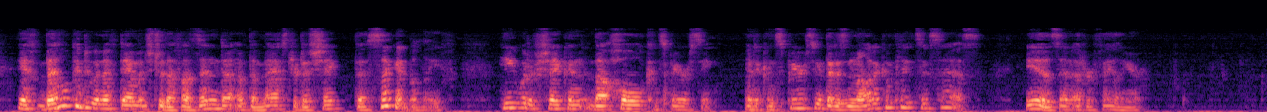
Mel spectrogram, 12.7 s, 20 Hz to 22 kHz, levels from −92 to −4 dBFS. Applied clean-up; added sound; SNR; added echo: none; none; none; reverberation time 0.2 s.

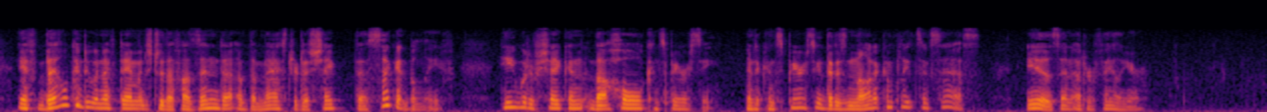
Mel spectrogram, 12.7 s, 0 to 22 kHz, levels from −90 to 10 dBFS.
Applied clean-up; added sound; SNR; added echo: none; none; none; none.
